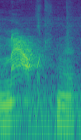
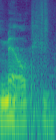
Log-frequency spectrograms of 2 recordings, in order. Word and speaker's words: milk: You're saying Malk, like it's a disease. How do you say it? I'm saying it the way everyone ought to say it, Milk, M-I-L-K.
